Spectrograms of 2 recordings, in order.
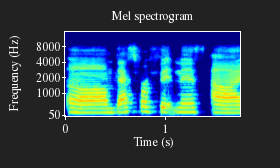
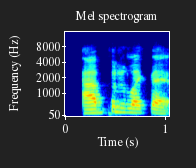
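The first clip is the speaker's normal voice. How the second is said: ordinary talk, nothing marked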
